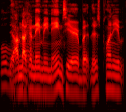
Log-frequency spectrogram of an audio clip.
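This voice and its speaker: A man's voice: lowish voice, fairly even intonation, a little fast, fairly bright tone. A man on a podcast as a guest, telling a story in a loose, profane way, often stopping and restarting. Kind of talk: casual storytelling chat.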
